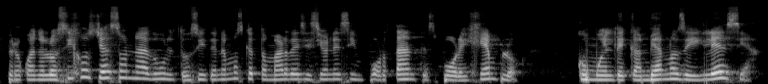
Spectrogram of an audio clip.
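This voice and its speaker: A middle-aged woman with a Mexican Spanish accent preaching a sermon, telling stories with quoted voices. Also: on the high side. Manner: animated storytelling with quoted voices.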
